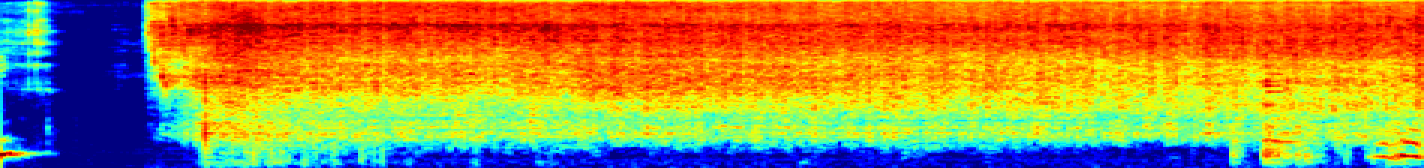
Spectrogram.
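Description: Greens sizzle and hiss loudly in a hot pan.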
